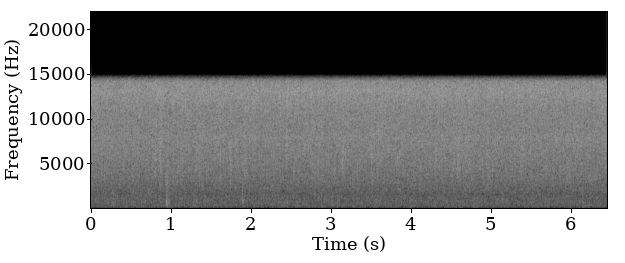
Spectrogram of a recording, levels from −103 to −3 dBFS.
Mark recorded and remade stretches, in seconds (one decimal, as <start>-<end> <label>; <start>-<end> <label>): 0.0-6.5 recorded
